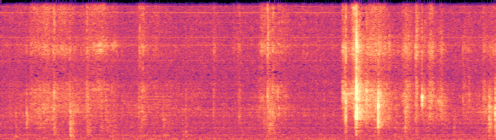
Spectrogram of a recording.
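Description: Photographs and papers being handled on a table: soft rustling with a few sharp clicks about four and a half seconds in, over a steady low room hum.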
